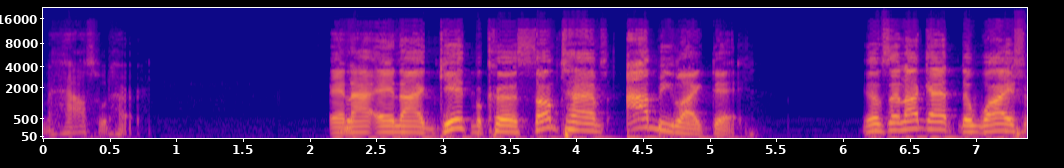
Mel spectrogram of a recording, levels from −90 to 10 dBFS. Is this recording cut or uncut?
cut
